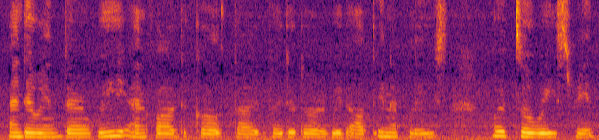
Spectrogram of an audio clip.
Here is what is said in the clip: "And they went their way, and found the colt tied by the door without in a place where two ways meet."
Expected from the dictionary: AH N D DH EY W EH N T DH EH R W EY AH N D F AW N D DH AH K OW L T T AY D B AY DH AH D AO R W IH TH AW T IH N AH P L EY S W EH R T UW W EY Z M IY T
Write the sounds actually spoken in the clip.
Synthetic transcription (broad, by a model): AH N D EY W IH N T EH R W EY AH N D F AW D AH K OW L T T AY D B AY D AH D AO R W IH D AW T IH N AH P L EY S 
